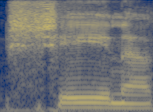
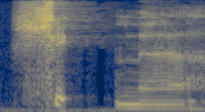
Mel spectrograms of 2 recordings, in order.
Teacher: جب بھی حمزہ روکتا ہے تو اس میں جھٹکا آتا ہے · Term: حمزہ ساکنہ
